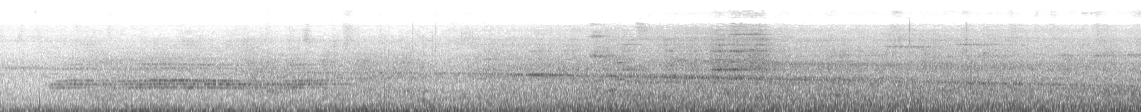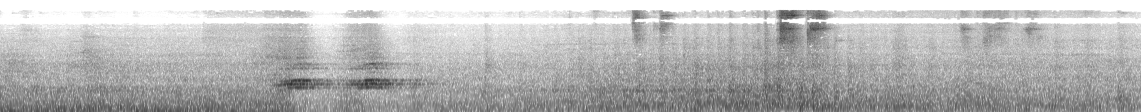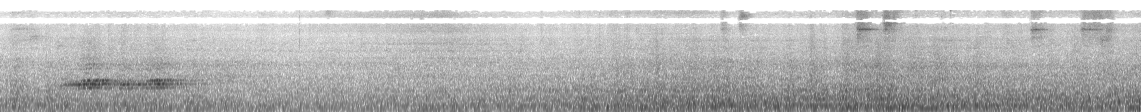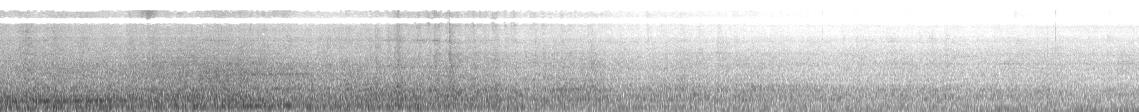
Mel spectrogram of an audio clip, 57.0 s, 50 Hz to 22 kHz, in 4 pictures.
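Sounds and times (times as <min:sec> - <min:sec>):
subway wheels rumbling on rail: 0:00.0 - 0:57.0
train horn blast: 0:17.7 - 0:19.6, 0:29.3 - 0:31.0
train clatter: 0:19.4 - 0:31.1.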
